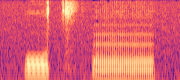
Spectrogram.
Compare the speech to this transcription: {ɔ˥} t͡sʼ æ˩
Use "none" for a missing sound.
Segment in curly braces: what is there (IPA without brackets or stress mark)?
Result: ɔ˥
